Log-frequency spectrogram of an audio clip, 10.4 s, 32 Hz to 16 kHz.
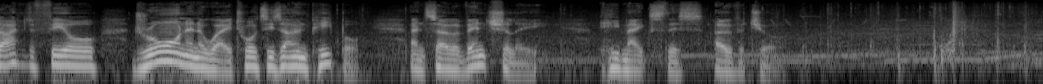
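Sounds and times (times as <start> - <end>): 
speech: 0.0 - 7.9
horse hooves clip-clopping at a walking pace: 2.6 - 10.4.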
